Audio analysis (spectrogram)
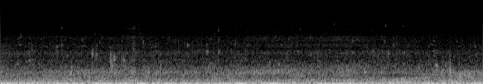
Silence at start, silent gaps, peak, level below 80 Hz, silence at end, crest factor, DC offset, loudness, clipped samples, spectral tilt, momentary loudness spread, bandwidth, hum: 0 s; none; -8 dBFS; -22 dBFS; 0 s; 12 dB; under 0.1%; -27 LUFS; under 0.1%; -9 dB/octave; 2 LU; 3.9 kHz; none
